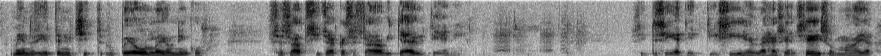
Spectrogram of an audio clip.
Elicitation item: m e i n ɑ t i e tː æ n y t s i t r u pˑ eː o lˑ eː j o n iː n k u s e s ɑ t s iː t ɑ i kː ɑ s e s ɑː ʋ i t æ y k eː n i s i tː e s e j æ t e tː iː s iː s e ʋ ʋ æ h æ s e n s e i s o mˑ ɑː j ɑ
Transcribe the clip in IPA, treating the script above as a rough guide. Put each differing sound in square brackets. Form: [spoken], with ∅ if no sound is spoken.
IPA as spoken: m e i n ɑ [s] i e tː æ n y t s i t r u pˑ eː o lˑ eː j o n iː [ŋ] k u s e s ɑ t s [i] t ɑ i kː ɑ s e s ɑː ʋ i t æ y [t] eː n i s i tː e s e j æ t e tː iː s iː [h] e ʋ ʋ æ h æ s e n s e i s o mˑ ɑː j ɑ

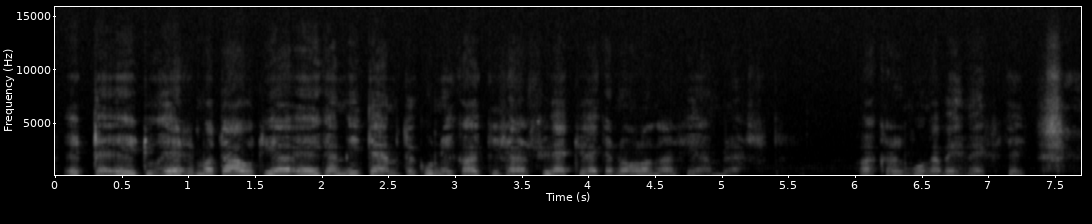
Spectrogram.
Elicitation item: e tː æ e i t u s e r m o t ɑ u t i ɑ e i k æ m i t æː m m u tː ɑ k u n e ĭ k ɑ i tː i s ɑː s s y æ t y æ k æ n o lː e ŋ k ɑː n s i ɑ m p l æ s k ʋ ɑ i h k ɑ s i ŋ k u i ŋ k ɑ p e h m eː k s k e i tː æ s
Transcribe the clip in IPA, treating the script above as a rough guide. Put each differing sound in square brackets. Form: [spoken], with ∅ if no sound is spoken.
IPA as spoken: e tː æ e i t u [h] e r m o t ɑ u t i ɑ e i k æ m i t æː m m u tː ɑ k u [nː] e ĭ k ɑ i [kː] i s ɑː s s y æ t y æ k æ n o lː e ŋ k [ɑ] n s i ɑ m p l æ s k ʋ ɑ i h k ɑ s [e] ŋ k u i ŋ k ɑ p e h m eː k s k e i tː æ s

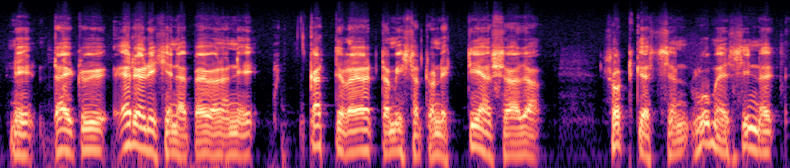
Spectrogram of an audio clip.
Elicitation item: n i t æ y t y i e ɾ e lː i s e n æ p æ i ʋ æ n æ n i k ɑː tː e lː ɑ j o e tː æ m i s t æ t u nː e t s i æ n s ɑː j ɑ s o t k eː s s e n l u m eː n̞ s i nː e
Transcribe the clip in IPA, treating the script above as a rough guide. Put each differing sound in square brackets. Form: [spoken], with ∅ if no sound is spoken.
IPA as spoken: n i t æ y t y i e ɾ e lː i s e n æ p æ i ʋ æ n æ n i k [ɑ] tː e lː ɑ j o e tː æ m i s t æ t [o] nː e t [t] i æ n s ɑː j ɑ s o t k eː s s e n l u m [e] n̞ s i nː e

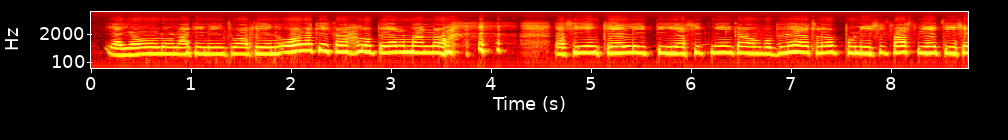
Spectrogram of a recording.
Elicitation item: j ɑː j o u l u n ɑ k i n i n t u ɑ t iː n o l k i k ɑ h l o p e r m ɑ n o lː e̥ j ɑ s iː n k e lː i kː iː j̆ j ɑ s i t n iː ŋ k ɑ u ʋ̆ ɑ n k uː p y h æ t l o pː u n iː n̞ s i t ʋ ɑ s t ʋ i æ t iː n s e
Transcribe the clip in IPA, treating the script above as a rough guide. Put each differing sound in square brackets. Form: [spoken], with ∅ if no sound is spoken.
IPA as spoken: j [ɑ] j o u l u n ɑ k i n [iː] n t u ɑ t iː n o l k i k ɑ h l o p e r m ɑ [nː] o lː e̥ j ɑ s iː [ŋ] k e lː i [tː] iː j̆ j ɑ s i t n iː ŋ k ɑ u ʋ̆ ɑ [ŋ] k [u] p y h æ t l o pː u n iː n̞ s i t ʋ ɑ s t ʋ i æ t iː n s e

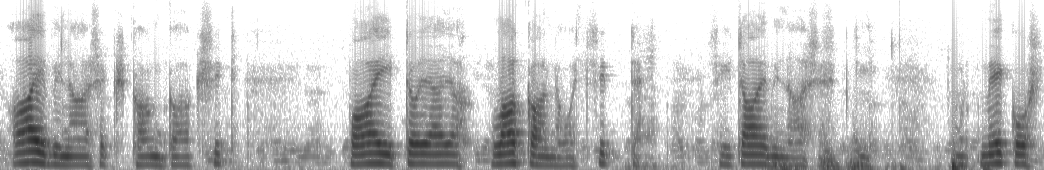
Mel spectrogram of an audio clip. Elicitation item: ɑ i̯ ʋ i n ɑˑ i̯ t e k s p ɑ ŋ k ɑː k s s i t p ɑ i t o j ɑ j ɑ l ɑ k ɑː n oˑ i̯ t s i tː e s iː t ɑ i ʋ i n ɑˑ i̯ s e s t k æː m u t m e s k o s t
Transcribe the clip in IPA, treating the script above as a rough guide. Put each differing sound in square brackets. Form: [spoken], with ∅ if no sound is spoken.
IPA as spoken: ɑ i̯ ʋ i n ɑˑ i̯ [s] e k s [k] ɑ ŋ k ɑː k s s i t p ɑ i t o j ɑ j ɑ l ɑ k [ɑ] n oˑ i̯ t s i tː e s iː t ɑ i ʋ i n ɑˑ i̯ s e s t k [iː] m u t m e [∅] k o s t

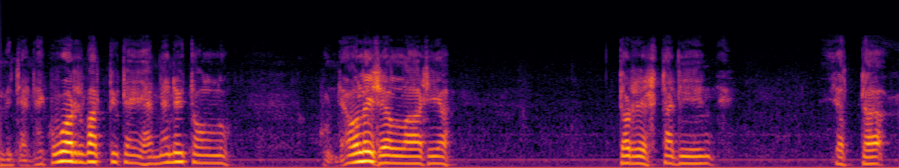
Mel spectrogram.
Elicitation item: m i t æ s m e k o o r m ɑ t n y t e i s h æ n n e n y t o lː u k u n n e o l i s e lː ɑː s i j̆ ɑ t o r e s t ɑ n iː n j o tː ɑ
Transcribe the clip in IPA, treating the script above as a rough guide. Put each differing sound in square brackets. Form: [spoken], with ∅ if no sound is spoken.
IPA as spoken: m i t æ s [n] e k [u] o r m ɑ t n y t e i [∅] h æ n n e n y t o lː u k u n n e o l i s e lː ɑː s i j̆ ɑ t o r e s t ɑ n iː n j o tː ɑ

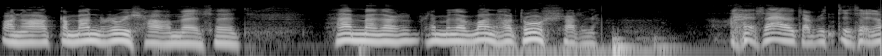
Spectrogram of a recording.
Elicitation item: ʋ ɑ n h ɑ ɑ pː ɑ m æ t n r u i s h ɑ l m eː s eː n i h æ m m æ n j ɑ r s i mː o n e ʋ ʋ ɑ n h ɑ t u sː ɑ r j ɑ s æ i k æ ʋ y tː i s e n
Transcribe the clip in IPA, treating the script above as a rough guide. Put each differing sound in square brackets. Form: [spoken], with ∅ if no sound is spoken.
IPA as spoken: ʋ ɑ n h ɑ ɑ [kː] ɑ m æ [∅] n r u i s h ɑ l m eː s eː n i h æ m m æ n j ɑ r s [e] mː o n e ʋ ʋ ɑ n h ɑ t u sː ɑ r j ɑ s æ i k æ ʋ y tː i s e n

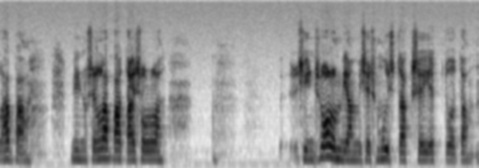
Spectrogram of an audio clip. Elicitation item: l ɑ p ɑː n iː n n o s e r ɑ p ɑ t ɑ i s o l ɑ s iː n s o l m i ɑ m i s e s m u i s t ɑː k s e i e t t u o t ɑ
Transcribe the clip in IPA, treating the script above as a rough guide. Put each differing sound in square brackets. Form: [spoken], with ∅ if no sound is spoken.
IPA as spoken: l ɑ p [ɑ] n iː n n o s e [l] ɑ p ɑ t ɑ i s o [lː] ɑ s iː n s o l m i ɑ m i s e s m u i s t ɑː k s e i e t t u o t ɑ

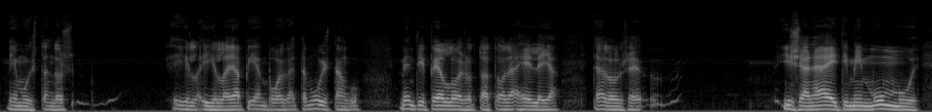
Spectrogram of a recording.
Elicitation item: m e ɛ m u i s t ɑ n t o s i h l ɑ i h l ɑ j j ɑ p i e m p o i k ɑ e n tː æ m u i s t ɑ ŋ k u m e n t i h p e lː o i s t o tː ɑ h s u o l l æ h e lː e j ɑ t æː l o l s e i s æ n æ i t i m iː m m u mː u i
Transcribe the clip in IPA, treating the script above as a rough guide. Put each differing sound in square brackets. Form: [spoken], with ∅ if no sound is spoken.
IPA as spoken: m [i] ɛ m u i s t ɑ n t o s i h l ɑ i h l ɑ j j ɑ p i e m p o i k ɑ e [∅] tː æ m u i s t ɑ ŋ k u m e n t i h p e lː o i s t o tː ɑ h [t] u o l l æ h e lː e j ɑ t æː l o l s e i s æ n æ i t i m [i] m m u mː u i

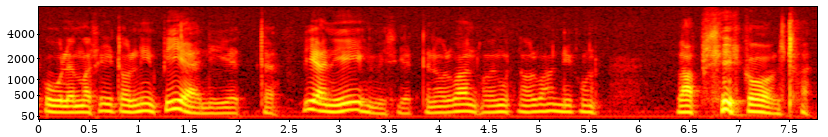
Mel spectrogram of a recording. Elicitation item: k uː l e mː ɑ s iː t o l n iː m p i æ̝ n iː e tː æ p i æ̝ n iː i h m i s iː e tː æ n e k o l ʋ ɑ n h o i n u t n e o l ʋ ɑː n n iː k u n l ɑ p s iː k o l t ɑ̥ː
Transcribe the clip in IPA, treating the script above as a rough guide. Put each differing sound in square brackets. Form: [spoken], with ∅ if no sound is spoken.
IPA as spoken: k uː l e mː ɑ s iː t o l n iː m p i æ̝ n iː e tː æ p i æ̝ n iː i h m i s iː e tː æ n e [∅] o l ʋ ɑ n h o i [m] u t n e o l ʋ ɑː n n iː k u n l ɑ p s iː k [oː] l t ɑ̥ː

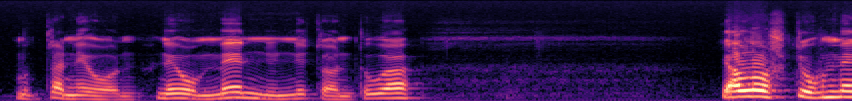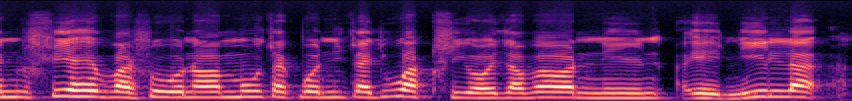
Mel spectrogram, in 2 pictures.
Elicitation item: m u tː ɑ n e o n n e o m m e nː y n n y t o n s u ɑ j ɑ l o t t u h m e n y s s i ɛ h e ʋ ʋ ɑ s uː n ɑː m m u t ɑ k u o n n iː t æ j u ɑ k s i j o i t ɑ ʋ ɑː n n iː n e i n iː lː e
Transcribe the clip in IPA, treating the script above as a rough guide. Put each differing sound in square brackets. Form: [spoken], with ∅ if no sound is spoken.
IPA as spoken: m u tː ɑ n e o n n e o m m e nː y n n y t o n [t] u ɑ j ɑ l o [s] t u h m e [nː] y s s i ɛ h e ʋ ʋ ɑ s uː n ɑː m m [uː] t ɑ k u o n n iː t æ j u ɑ k s i j o i t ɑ ʋ ɑː n n iː n e i n iː lː [æ]

